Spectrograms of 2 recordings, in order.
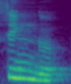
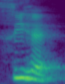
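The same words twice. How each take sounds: First: The vowel is said with a clear nasal sound. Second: The vowel is said without any nasal sound. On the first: The speaker calls it right. "इसमें अंग की आवाज आपको सुनाई दे रही है" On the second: The speaker calls it wrong. "अगर हम डोट नहीं लगाएंगे तो इसे बोला जाएगा सिंह। सिंह कोई शब्द नहीं होता"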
